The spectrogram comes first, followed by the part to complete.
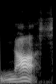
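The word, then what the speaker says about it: Nass: His name was Fred Noss, N as in Nancy, A-S-S. And it's pronounced Noss.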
